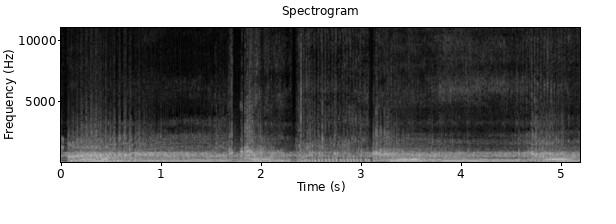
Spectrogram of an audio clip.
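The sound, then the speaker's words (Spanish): A cat's deep, gurgling growl rumbles beneath a bedspread on a bed, low and loud, throbbing steadily for several seconds with a few brief breaks. “Profundo borboteo que no llega a hacerse gruñido palpita bajo el largo cuello de Tula.”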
